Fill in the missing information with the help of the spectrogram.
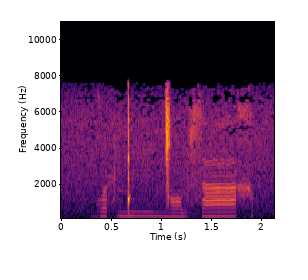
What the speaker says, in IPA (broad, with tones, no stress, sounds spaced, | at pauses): ɡ o˧ ħ ŋ͡ǃ iː˧ ŋ͡ǀ ɔ˧ v s aː˦ x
